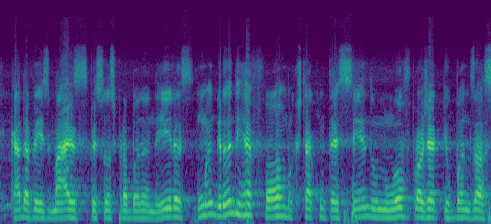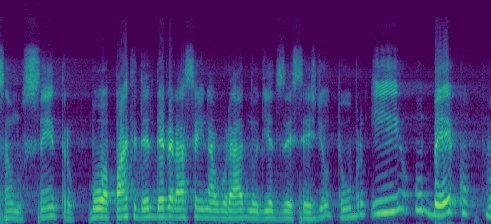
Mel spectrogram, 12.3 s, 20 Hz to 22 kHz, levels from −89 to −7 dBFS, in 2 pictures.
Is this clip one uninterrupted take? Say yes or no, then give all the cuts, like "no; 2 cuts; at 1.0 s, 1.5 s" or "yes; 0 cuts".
no; 2 cuts; at 1.1 s, 10.7 s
